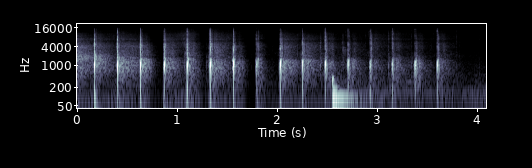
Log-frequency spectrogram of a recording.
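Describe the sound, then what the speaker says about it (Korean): Clapping at a Korean church Thursday gathering as members come forward, a few sharp, rhythmic hand claps in a steady beat, close and distinct, with a brief low thump partway through. "우리 나오실 때 박수 부탁드립니다."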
